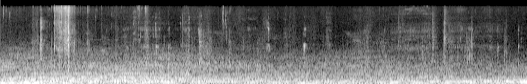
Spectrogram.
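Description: Crisp fried flour tortilla tostada being bitten into and chewed: scattered small crunches, the loudest just under a second in, over a steady low hum.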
